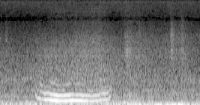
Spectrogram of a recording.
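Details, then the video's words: Napping Shiba Inu puppy, around four months old, snoring inside its carrier: one smooth, low, whine-like tonal snore lasting about a second, rising slightly at both ends, then soft breathing noise over a steady low hum. "ちっちゃな柴犬くるみちゃん お昼寝でいびきをかく"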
